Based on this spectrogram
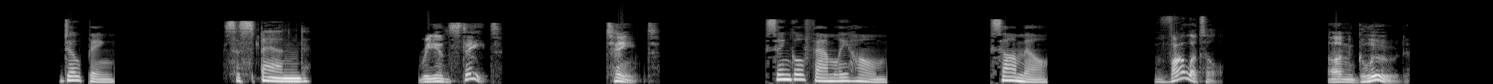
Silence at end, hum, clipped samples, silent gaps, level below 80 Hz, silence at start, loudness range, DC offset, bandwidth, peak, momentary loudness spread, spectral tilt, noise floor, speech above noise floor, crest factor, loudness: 0.85 s; none; under 0.1%; 1.17-2.23 s, 3.11-4.18 s, 5.04-6.05 s, 6.62-7.64 s, 8.90-9.90 s, 10.49-11.52 s, 12.24-13.26 s; -52 dBFS; 0.6 s; 5 LU; under 0.1%; 10 kHz; 0 dBFS; 18 LU; -5.5 dB/octave; under -90 dBFS; over 78 dB; 16 dB; -14 LUFS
